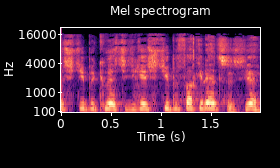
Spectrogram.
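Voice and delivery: very high, foul-mouthed, swearing ranting voice. Acting out a manager answering stupid questions, do an impression of a swearing manager. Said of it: "that's a great impression".

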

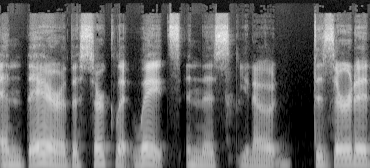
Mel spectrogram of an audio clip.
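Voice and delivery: put-on spooky, eerie narration voice. Switching into a narration voice to set a scene, spooky voice. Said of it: "let me trigger my spooky voice".

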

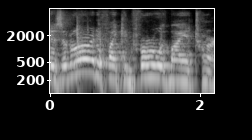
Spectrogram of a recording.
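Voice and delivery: usual speaking voice

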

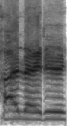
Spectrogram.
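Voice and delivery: high puppet character voice. Showing off Muppet voices among friends, doing an Animal Muppet voice.

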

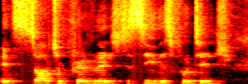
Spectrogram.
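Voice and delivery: put-on Australian wildlife documentary narrator accent. Speaker recalls narrating while animals chased and ate them: australian wildlife narrator accent. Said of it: "I had some fun with that accent".

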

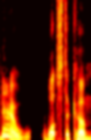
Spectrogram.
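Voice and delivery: voice breaks midway, cracking and jumping up high. Podcast host moving on to what's coming next, voice cracking. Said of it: "That was a catastrophic voice break".

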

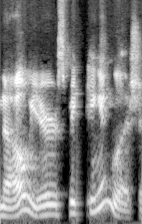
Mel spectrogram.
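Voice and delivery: ordinary delivery

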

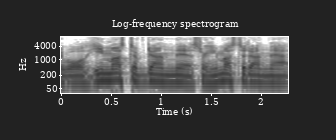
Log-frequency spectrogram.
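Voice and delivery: ordinary delivery

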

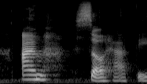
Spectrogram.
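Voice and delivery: sarcastic tone. Telling another speaker how they feel right now: sarcastic. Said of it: "don't say that shit sarcastically".

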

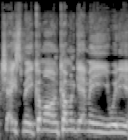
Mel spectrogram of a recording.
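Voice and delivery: high, goading, jeering, taunting yell. Retelling a scene where one character yells taunts from a car park: retelling a taunting yell. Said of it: "he's yelling to Bandit".

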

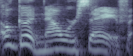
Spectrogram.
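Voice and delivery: ordinary talk

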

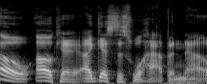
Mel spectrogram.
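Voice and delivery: ordinary talk

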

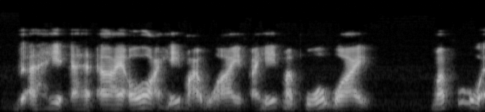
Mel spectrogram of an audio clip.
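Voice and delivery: mocking impression. Teasing the other speaker about how they sound, doing an impression of them. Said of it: "I'm doing an incredible impression of you".

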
